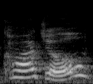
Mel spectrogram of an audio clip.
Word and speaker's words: kajal: Okay, so it's kajal. That's how I pronounce it. I keep wanting to say kajal, but like, I don't know.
